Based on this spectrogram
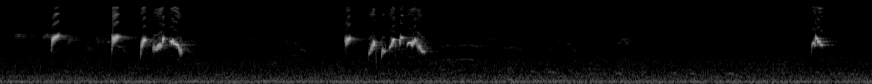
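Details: Calling to gather the flock, a Huế-type red-whiskered bulbul gives loud, sharp, chirpy bursts: a single note, then a rapid cluster of three or four, a pause, another cluster, and a lone final note.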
